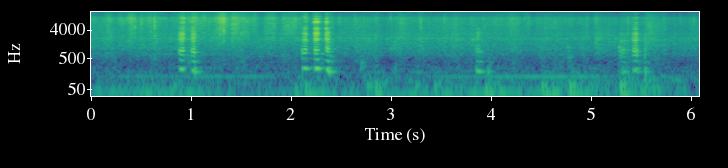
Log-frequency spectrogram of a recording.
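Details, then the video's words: A goat kid named Joel, born under an hour earlier, with his mother Penny calm beside him, recorded by GoPro: four short quavering bleats, roughly every one to two seconds, some doubled, over a low steady hum. "4K Baby Goat - One Hour Sound and Video"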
